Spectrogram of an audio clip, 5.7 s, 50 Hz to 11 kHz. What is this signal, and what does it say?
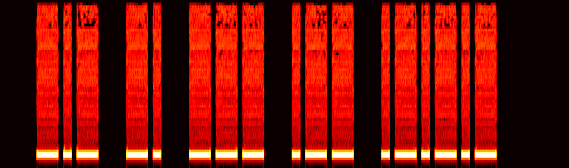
Morse code, heard as a keyed tone, about 18 wpm, spaced as for 15 wpm, 1000 Hz. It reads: KNOW.
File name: qotdfiles / 15wpm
